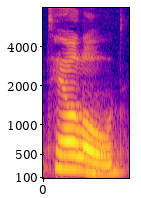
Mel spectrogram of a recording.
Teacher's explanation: O finalzinho aqui em L. Iniciozinho no O, vamos unir till old.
